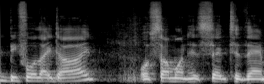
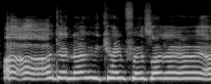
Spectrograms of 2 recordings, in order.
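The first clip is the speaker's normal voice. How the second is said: put-on high, panicky stammering counter girl; flustered girl; 11 semitones higher than usual. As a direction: stammer it out like a flustered young waitress. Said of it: "She's going".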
